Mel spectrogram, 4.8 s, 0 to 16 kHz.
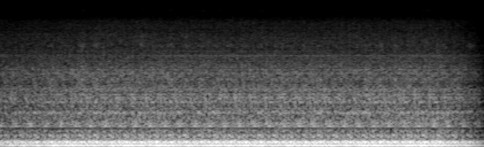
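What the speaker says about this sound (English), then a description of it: "this is the sound from the exhaust" A Chevrolet Silverado 2500 pickup's 6.6-liter Duramax diesel exhaust idles steadily up close, a deep throbbing rumble with a constant low pulse and no break throughout.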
